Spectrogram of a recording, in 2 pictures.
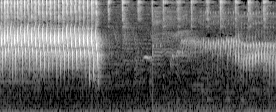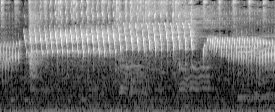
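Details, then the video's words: Canary song used to trigger other canaries to respond: a loud high rattling trill, a quieter softer section, then more rapid pulsed trills at shifting pitches, fairly high overall. "Burung Kenari gacor Nembak mantap! Buat Kenar Lain Bakal Langsung Respon Ikut Gacor Panjang"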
